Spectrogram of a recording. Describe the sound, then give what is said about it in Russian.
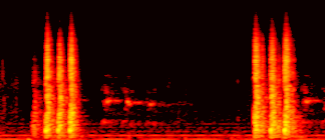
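Knocking on a house window in a village before dawn: two bursts of three sharp raps, separated by a quiet pause of a few seconds. “Подходит к окну дома, стучит.”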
